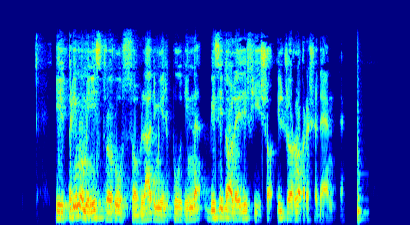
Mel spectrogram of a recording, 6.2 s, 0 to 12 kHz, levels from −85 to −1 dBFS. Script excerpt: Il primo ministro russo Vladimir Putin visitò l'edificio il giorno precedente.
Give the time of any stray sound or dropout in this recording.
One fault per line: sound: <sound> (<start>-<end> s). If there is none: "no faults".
sound: thud (5.4-5.5 s)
